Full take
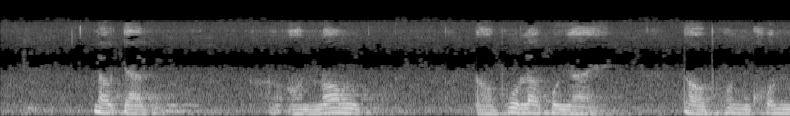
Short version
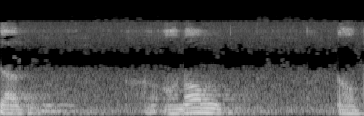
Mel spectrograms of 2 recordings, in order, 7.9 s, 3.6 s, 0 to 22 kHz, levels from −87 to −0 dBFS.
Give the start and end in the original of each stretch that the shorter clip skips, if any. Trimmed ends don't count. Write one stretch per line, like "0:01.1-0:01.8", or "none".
0:03.1-0:03.2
